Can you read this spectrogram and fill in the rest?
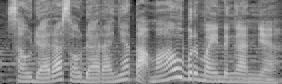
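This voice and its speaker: A woman narrating a children's story in an expressive, scripted storybook style. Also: lowish voice, normal speed. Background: music.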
